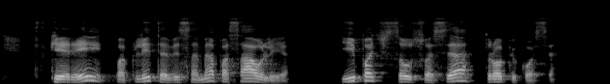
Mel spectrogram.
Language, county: Lithuanian, Kaunas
